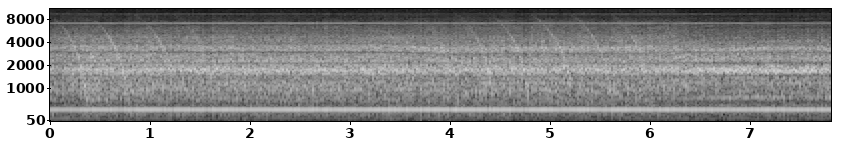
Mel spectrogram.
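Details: Sylvania All American Five AM radio during alignment at 1450 kc: a steady, constant high whine with a fainter shrill tone above. It comes from the standby circuit of an arbitrary waveform generator on the bench, not from the radio.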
